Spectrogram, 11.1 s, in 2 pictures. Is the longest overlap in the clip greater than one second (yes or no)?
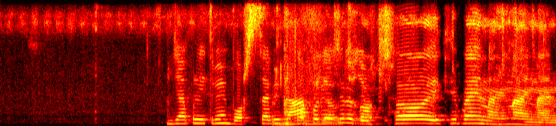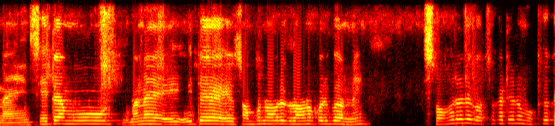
no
